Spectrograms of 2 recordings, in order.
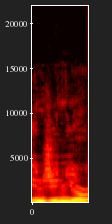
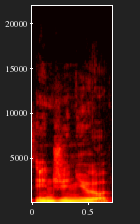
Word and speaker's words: Ingenieur: good time for this Ingenieur. By the way, Ingenieur means engineer, same spelling in French and German, so I will choose the German pronunciation for this video.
